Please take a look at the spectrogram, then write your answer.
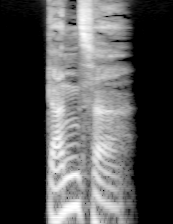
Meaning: inflection of ganz: 1. strong/mixed nominative masculine singular 2. strong genitive/dative feminine singular 3. strong genitive plural
- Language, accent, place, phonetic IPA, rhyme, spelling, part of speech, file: German, Germany, Berlin, [ˈɡant͡sɐ], -ant͡sɐ, ganzer, adjective, De-ganzer.ogg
